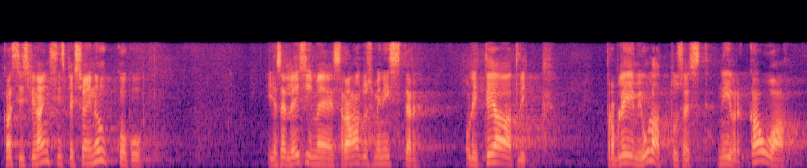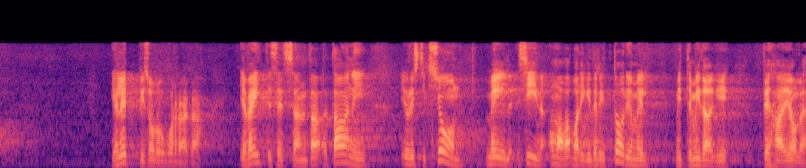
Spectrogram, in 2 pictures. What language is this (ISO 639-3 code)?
est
